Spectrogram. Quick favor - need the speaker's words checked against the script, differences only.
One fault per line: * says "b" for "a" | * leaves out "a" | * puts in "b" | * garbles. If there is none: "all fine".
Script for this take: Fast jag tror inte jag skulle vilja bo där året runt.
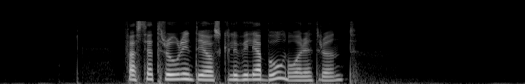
* leaves out "där"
